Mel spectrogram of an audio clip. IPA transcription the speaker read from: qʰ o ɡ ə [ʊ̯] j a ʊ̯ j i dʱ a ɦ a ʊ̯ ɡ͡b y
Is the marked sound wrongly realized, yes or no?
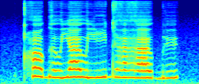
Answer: no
